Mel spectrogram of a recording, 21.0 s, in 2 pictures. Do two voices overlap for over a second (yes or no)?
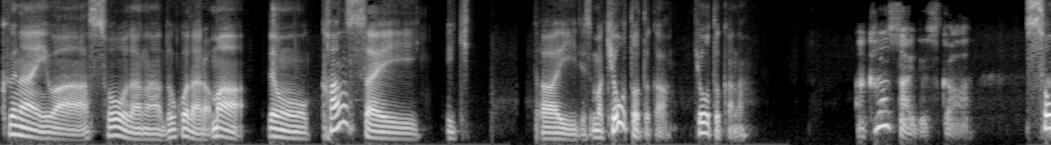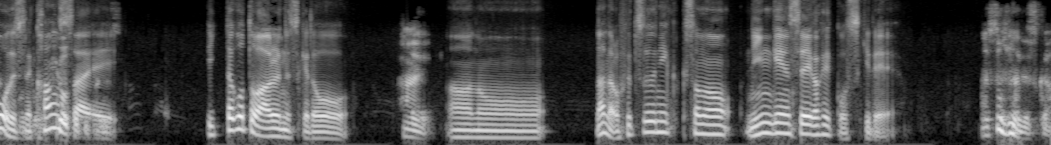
yes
